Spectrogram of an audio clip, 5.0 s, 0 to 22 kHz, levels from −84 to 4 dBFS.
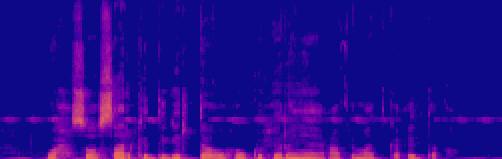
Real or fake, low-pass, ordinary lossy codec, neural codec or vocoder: real; none; none; none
